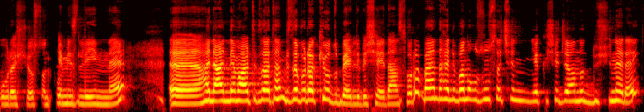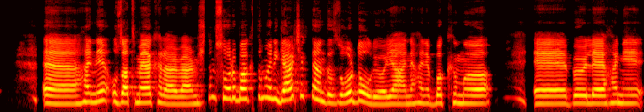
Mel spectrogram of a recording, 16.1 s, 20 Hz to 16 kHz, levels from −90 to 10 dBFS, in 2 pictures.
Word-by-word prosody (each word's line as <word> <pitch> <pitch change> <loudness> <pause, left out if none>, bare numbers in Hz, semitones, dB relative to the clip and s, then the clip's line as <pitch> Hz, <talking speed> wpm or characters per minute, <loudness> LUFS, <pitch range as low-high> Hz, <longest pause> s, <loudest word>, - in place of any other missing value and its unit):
uğraşıyorsun 195 0 -8
temizliğinle. 210 - -4 0.5
Eee, 215 0 +5
hani, 295 0 +6
annem 295 +1 +4
artık 295 0 +5
zaten 345 +3 +2
bize 320 +2 +1
bırakıyordu 315 -4 +1
belli 210 -2 -2
bir 210 - -4
şeyden 210 -1 -4
sonra. 265 +5 -4
Ben 360 0 +4
de, 345 - -1
hani, 330 -2 -2
bana 335 0 +2
uzun 320 +1 -6
saçın 325 -4 -8
yakışacağını 285 -1 -4
düşünerek, 285 -1 -2 0.6
eee, 215 -1 +3
hani, 265 +3 0
uzatmaya 250 -2 +3
karar 215 -5 -1
vermiştim. 215 - -3
Sonra 375 -1 -1
baktım, 350 +2 +3
hani, 360 -4 -1
gerçekten 340 - +1
de 240 - -2
zor 255 +5 0
da - - +1
oluyor. 205 -6 0
Yani, 210 +1 -2
hani, 225 -3 -8
bakımı, 230 -1 -1 0.6
eee, 215 0 +1
böyle, 225 0 +1
hani, 230 0 -6
250 Hz, 150 wpm, -21 LUFS, 215-310 Hz, 0.6 s, hani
